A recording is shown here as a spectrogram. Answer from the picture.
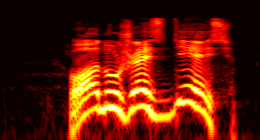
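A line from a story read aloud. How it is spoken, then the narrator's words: Shouted. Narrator (Russian): крикнул Алессандро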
